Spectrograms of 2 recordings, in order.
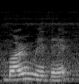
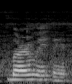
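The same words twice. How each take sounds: The two takes are said the same way.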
